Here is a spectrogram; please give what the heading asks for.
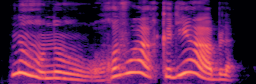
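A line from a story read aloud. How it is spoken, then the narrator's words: Cheerful exclamation. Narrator (French): s'écria gaiement le fabricant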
